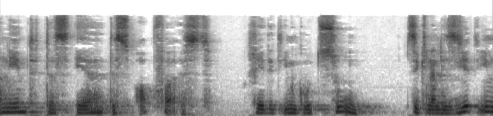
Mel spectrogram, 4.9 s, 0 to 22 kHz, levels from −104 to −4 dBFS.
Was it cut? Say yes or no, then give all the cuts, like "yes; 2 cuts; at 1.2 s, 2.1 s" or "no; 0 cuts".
no; 0 cuts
